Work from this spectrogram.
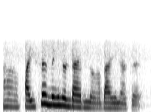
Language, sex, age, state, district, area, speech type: Malayalam, female, 18-30, Kerala, Idukki, rural, conversation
